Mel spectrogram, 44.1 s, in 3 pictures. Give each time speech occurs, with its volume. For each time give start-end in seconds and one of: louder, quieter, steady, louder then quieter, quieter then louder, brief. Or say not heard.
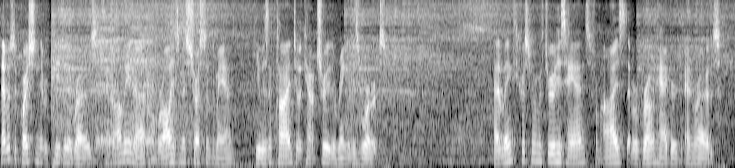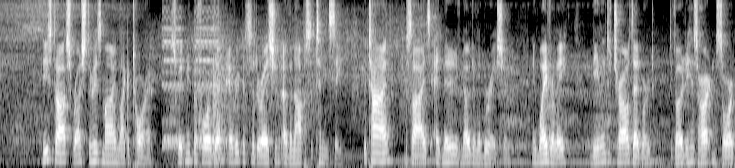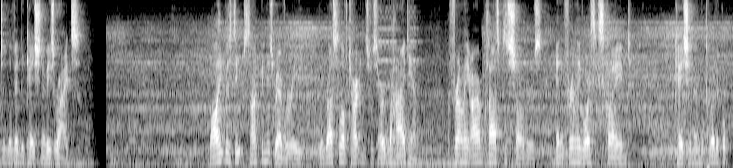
0.0-7.8 steady
9.8-14.6 steady
15.5-31.1 steady
33.5-42.0 steady
42.9-44.0 brief.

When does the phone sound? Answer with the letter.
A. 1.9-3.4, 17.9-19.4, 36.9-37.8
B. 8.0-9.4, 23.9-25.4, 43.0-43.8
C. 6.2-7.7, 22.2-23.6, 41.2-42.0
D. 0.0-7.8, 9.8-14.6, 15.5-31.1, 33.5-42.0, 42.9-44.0
A.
